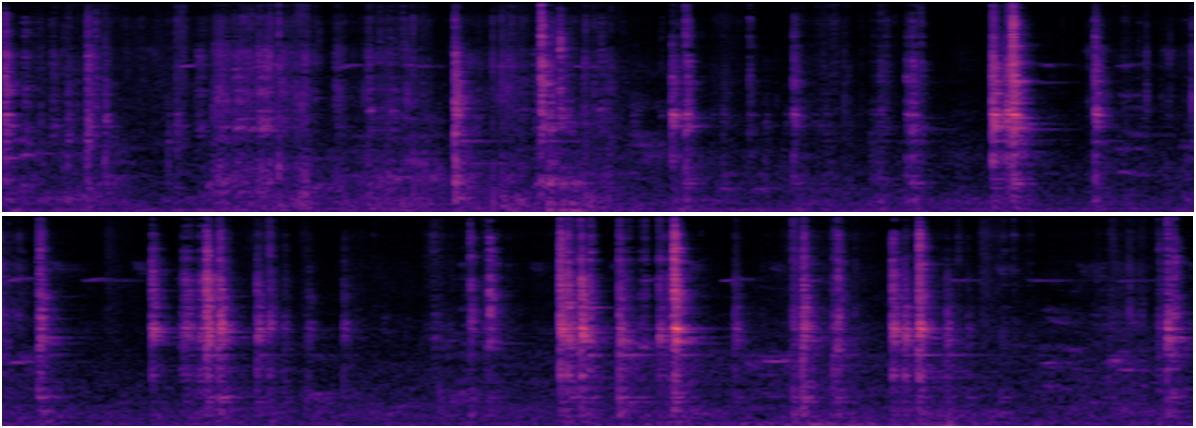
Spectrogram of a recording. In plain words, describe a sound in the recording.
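A metal wrench clicks and clanks against a bicycle's wheel nut.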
